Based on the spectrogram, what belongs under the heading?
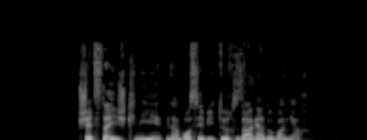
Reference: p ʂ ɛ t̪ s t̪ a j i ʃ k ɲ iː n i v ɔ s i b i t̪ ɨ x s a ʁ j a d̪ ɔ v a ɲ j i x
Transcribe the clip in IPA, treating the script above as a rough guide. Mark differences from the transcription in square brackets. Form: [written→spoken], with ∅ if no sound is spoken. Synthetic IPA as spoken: p ʂ ɛ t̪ s t̪ a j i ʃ k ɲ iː n [i→a] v ɔ s [i→ɛ] b i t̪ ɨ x [s→z] a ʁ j a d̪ ɔ v a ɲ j [i→a] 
